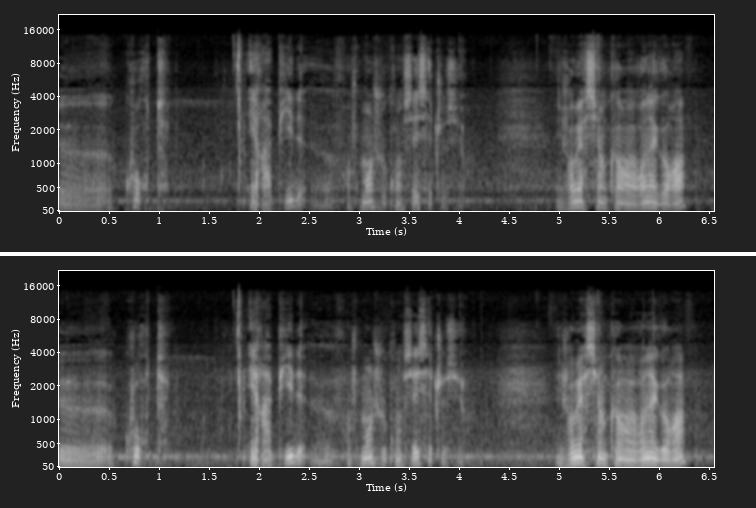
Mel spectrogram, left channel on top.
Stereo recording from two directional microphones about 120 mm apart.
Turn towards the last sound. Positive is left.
turn(degrees=30)  # may be behind; listen again after turning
